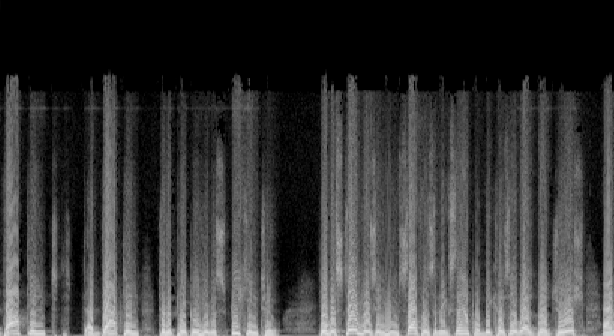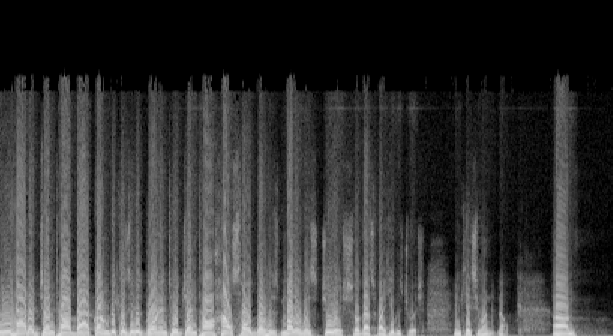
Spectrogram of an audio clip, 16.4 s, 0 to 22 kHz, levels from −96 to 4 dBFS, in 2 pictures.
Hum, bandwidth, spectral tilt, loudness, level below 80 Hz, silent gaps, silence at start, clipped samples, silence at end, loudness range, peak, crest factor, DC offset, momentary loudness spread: none; 17 kHz; -6.5 dB/octave; -16 LUFS; -32 dBFS; none; 0 s; under 0.1%; 0.35 s; 3 LU; -4 dBFS; 12 dB; under 0.1%; 8 LU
